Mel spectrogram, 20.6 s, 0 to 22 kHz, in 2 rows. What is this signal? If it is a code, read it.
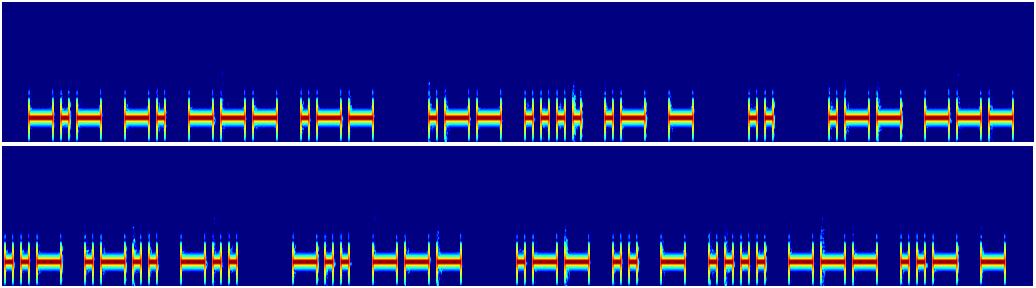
Morse code, heard as a keyed tone, about 15 wpm, 700 Hz. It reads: KNOW WHAT I WOULD DO WITHOUT
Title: Sentences from Top 1000 Words - Review Part 3 - 15wpm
